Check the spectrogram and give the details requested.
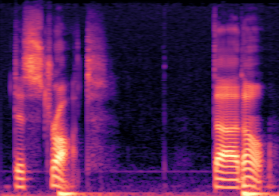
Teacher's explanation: the stress syllable is the second, and then the first is unstressed. Distraught.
